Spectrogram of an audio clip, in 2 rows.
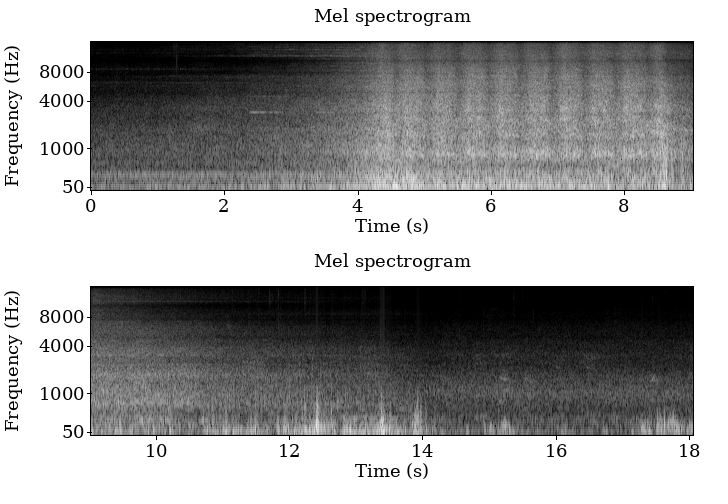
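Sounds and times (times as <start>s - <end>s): train wheels roaring on rails: 0.0s - 18.0s.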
